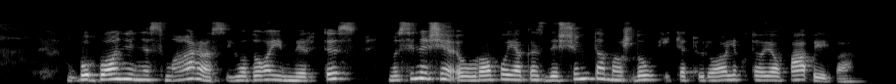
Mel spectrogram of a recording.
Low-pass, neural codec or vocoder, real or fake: 7.2 kHz; codec, 16 kHz, 2 kbps, FunCodec, trained on Chinese and English, 25 frames a second; fake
